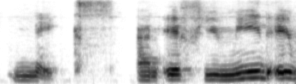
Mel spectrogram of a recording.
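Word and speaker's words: NAICS: system code is pronounced snakes and if you need a reminder snakes cakes it rhymes with those words um being able to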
